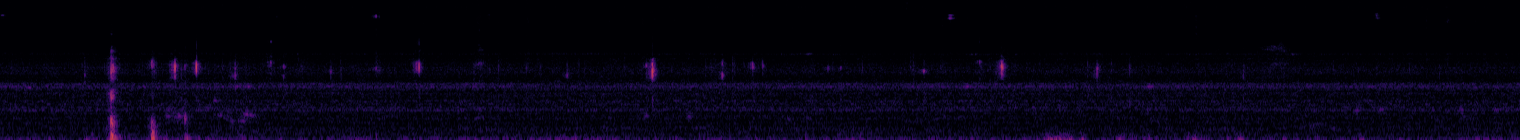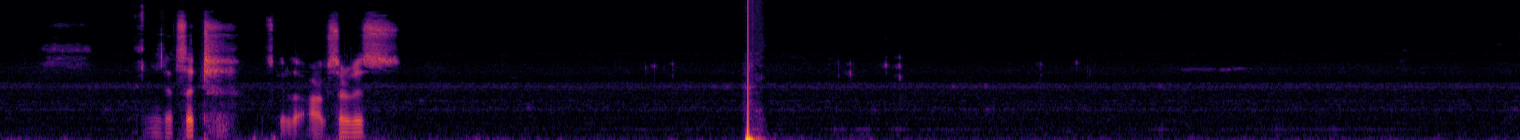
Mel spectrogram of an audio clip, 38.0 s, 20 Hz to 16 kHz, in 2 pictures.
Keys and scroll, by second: 1.2 ctrl+w, 3.3 Return, 12.5 Tab, 15.3 ctrl+shift+Return, 28.5 Return.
